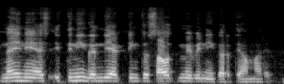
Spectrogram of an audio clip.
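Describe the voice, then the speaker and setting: A man who is a guest in an online debate, calm and questioning. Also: fairly high pitch, fast.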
